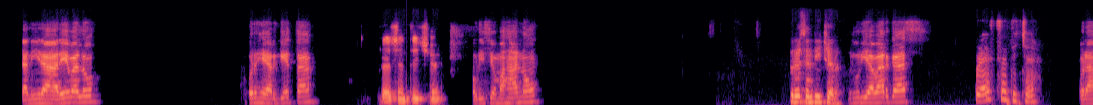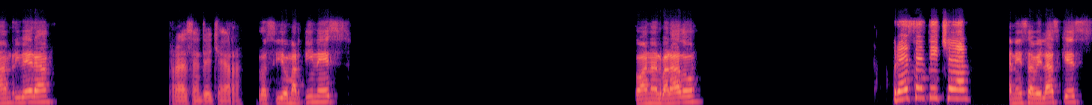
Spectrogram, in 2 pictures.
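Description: A man speaks with animation over an online call, in bursts with pauses.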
